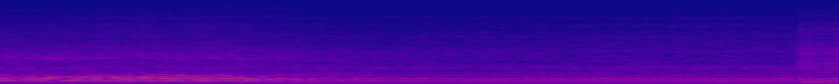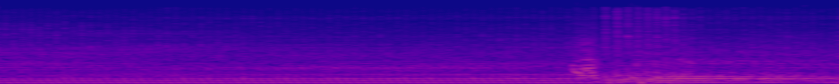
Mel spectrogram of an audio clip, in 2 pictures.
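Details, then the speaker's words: Riding lawn mower test run after a DIY fix, PTO engaged: the small engine hums evenly, the tone shifts as the blades take load, then a brief rev; it runs and pulls the blades smoothly, normal. "let's fire it up and let's take it for a little test run and see what happens when we engage the blades, how they act, if they sound right."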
